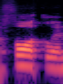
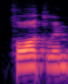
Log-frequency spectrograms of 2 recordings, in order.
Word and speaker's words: Falkland: Penguins well you're gonna see it in the fauland islands I said fauland Falkland Islands my what is it sound oh the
